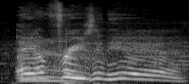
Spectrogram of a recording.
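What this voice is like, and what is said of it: Put-on New York accent. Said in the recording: “Do I sound like a New Yorker? ... Yeah, dude, that's really good.”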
